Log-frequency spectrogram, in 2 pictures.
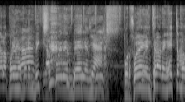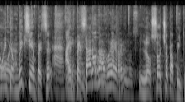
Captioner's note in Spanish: risas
